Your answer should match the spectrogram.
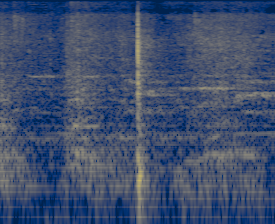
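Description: A wooden drawer of a chest of drawers being pulled open, with one sharp knock about a second in. Faint background music underneath.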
